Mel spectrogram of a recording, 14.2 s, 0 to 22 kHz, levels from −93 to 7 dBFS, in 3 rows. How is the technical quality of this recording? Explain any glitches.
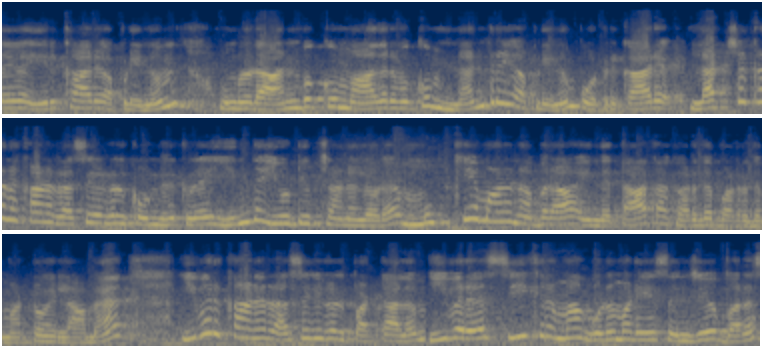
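Nothing stood out on listening; no glitches or technical problems could be heard anywhere in the recording.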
